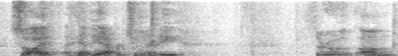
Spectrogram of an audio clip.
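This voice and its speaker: A man with a US Midwestern accent. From Michigan, US Midwest. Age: 50s. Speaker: student and lay Bible teacher. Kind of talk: class speech. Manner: halting.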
